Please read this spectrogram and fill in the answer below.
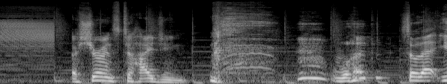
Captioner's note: laugh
